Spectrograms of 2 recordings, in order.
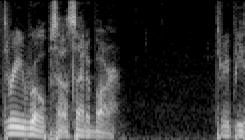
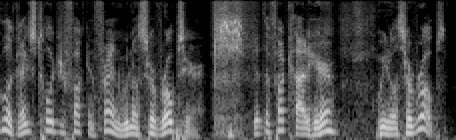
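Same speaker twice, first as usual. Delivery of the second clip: higher-pitched mock exasperation; joke-telling voice, pitched up in annoyance; fed-up bartender; 7 semitones higher than usual. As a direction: play an irritated bartender turning a customer away.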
